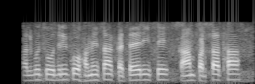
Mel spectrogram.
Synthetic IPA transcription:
ɐlɡut͡ʃoːd̪ɾikoɦɐmeːʃakɐt͡ʃəːɾisekaːmpɐɾt̪at̪ʰaː

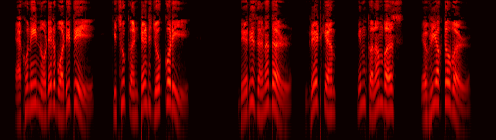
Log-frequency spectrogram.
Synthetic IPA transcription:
ɛkʰoninoɖeɾbɔɖit̪e | kit͡ʃʰukə̃ɳʈẽɳʈd͡ʑokːoɽi | d̪eɾizənəd̪əɾ | ɡɾeʈkɛ̃mp̚ | ĩnkɔlə̃mbəs | eʋɾiɔk̚ʈobəɾ

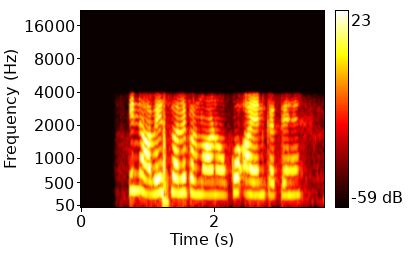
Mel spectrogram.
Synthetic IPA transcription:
ɪnaːʋeːsʋaːlepɾɐmaːɽ̃õkoʔaːjənkɐɾt̪eɦɛ̃ː

